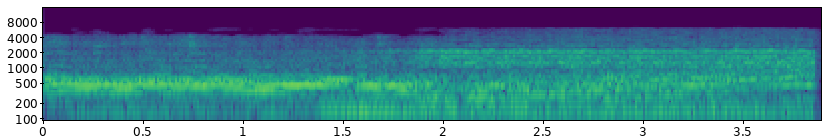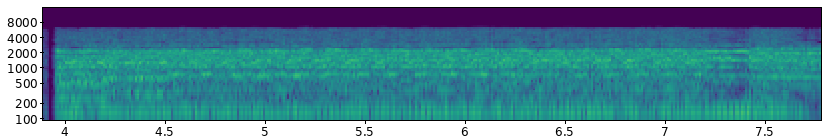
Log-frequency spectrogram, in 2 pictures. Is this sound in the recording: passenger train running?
yes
